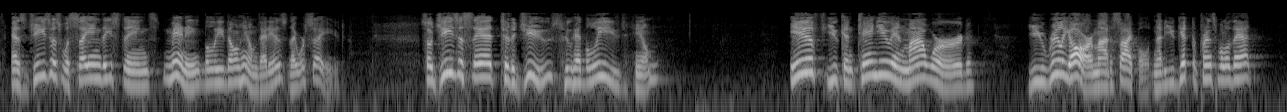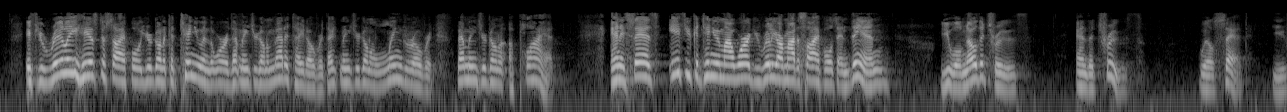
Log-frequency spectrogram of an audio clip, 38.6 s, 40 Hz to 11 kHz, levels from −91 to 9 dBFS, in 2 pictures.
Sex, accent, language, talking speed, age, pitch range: male, American, English, 165 wpm, 50-69, 135-210 Hz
